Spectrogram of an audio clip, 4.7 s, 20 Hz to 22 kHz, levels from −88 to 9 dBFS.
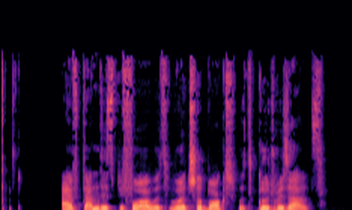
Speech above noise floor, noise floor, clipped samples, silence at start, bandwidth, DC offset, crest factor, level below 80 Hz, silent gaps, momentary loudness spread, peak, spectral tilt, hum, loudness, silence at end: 33 dB; -51 dBFS; under 0.1%; 0.85 s; 16.5 kHz; under 0.1%; 16 dB; -60 dBFS; none; 11 LU; -4 dBFS; -5.5 dB/octave; none; -18 LUFS; 0.4 s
